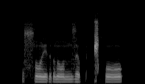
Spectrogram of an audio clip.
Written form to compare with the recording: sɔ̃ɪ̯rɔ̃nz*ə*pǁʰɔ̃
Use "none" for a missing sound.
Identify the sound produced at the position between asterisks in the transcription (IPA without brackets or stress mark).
ə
